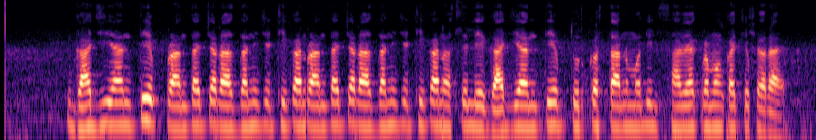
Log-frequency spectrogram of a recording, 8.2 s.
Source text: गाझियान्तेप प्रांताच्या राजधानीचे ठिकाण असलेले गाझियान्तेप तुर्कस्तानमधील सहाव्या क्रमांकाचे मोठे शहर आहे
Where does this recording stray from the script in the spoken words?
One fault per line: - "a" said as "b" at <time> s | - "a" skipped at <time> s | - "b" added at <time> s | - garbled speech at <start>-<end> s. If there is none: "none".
- "प्रांताच्या राजधानीचे ठिकाण" added at 3.0 s
- "मोठे" skipped at 7.5 s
